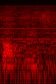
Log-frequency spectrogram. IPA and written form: ˈbʌtn (button)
